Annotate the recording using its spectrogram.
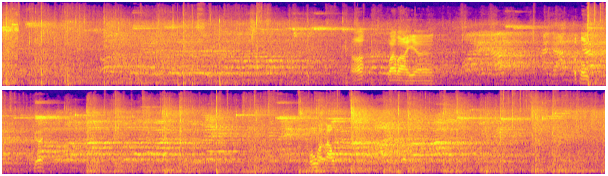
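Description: A ball is kicked with sharp thuds that echo around a large hall.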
